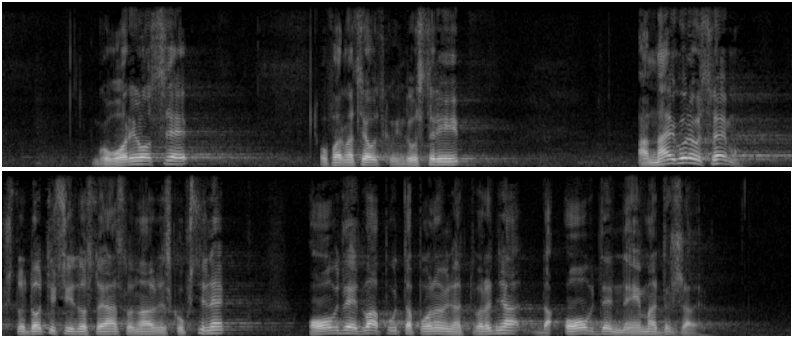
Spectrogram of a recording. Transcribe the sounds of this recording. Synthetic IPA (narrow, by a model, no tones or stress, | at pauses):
ɡo̞ʋo̞ɾilo̞se̞ | ofaɾmat̪se̞ut̪sko̞ind̪ust̪ɾiji | anajɡo̞ɾe̞usʋe̞muʃt̪o̞d̪o̞t̪it͡ʃid̪o̞st̪o̞janst̪ʋonaːɾod̪ne̞skupʃt̪ine̞ | o̞ːʋd̪ejed̪ʋaːpuːt̪apo̞noʋenat̪ʋr̩d̪ɲad̪ao̞ːʋd̪e̞ne̞ːmad̪r̩ʒaʋe̞̰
